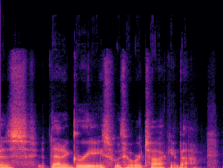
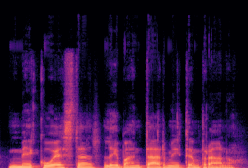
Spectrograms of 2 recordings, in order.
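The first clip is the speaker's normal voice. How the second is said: slow Spanish answer; slower than usual. Shown as a demonstration. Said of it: "Okay, you got it?".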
